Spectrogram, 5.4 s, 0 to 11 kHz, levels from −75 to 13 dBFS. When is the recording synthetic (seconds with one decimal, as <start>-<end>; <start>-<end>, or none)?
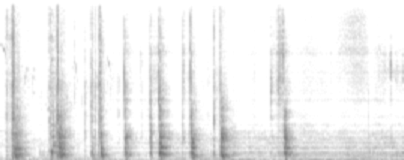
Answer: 1.5-2.6; 3.1-5.4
